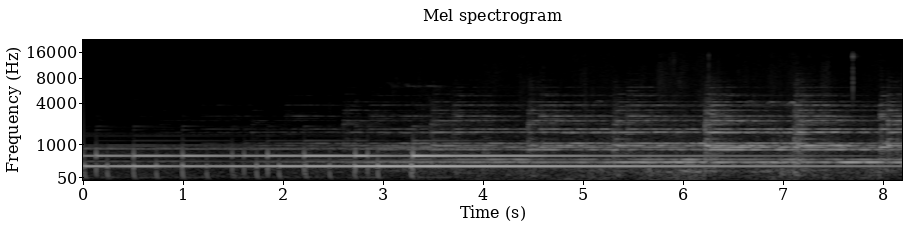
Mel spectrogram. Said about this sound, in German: Die Glocken von St. Michaelis läuten zum Gottesdienst. Sie tun es nur einmal im Jahr.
